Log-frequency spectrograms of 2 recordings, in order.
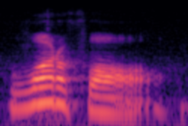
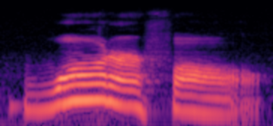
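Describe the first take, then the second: First: "Waterfall" short, middle weakened, L barely there; conversational pronunciation. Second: "Waterfall" slow and louder, long "water", full r; careful learner pronunciation. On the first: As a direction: reduce "Waterfall" to "wa-ruh-faw". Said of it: "이번엔 대화 발음입니다". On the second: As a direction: stretch every syllable of "Waterfall". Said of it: "배우는 발음으로". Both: Shown as a demonstration.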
